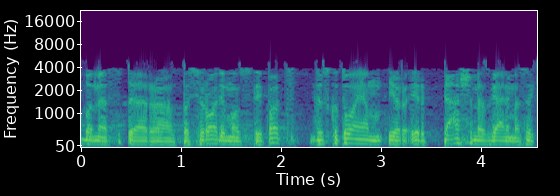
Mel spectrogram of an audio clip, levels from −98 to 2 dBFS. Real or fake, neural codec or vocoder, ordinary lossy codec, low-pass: fake; codec, 44.1 kHz, 7.8 kbps, DAC; AAC, 16 kbps; 19.8 kHz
